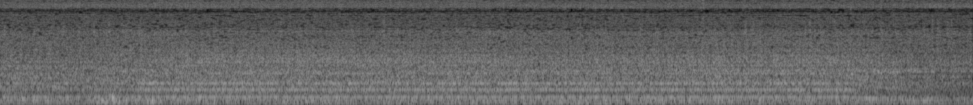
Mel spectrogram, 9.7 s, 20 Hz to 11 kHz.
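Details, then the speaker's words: Toyota GLi 4A-FE engine idling after repair, once the radiator fan is back on automatic: smooth, even idle with a steady fan hum that cuts out as the fan stops; engine now okay; normal idle. "Sa makina okay na rin tayo."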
